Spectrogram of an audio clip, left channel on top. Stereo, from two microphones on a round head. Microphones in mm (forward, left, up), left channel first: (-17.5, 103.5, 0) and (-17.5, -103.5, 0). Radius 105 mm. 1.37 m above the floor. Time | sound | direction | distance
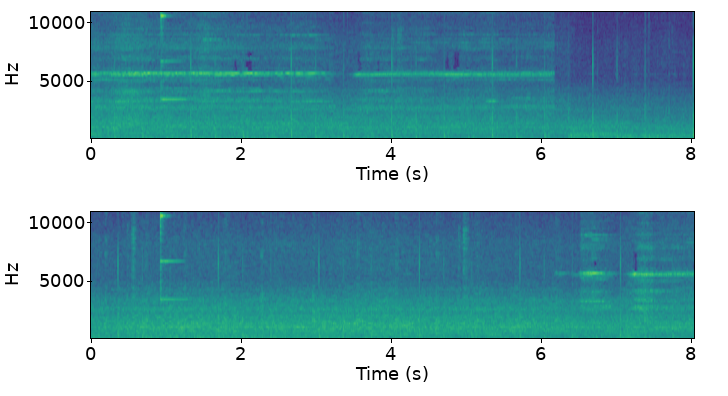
0.9 | a bell | 40° right (ahead or behind) | 0.8 m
